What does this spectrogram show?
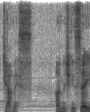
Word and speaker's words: Janus: But as you know, Janus is pronounced Janos. Janos is Janus.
